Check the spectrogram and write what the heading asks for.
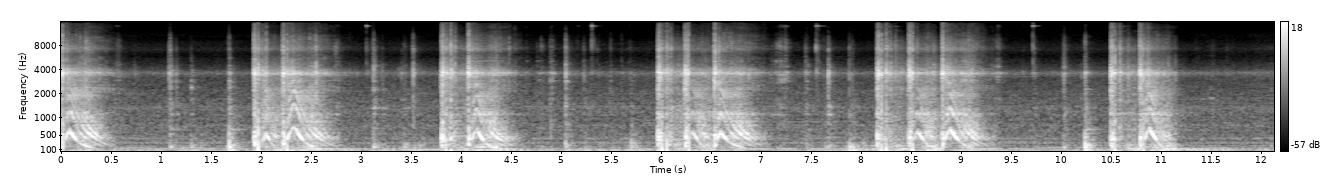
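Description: Hammer blows on a hand impact driver, about one every two seconds with a metallic ring after each, driving out stubborn transmission bolts that don't want to break loose.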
